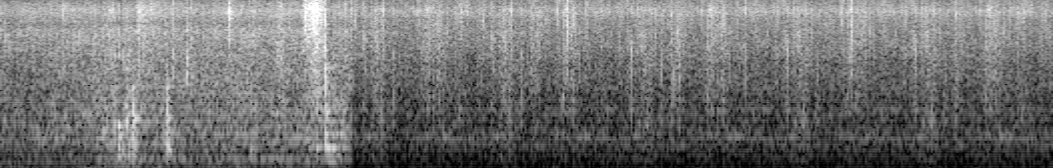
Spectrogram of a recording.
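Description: Mahi-mahi fillet sizzling and crackling on the heat, a fine continuous crackle. During the first two and a half seconds a low steady hum and a few knocks sound over it, then stop suddenly.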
